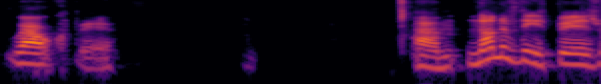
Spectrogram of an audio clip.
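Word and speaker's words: Rauchbier: And Ralbeer is definitely Ralbeer.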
